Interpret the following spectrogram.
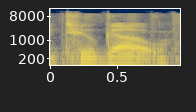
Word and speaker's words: Togo: it, I would say to go, right? But it's not to go, it's togo. Or as my French-speaking friends would say, togo.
